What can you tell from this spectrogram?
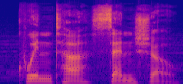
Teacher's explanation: this word has 4 syllables, and the stress is on the third syllable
